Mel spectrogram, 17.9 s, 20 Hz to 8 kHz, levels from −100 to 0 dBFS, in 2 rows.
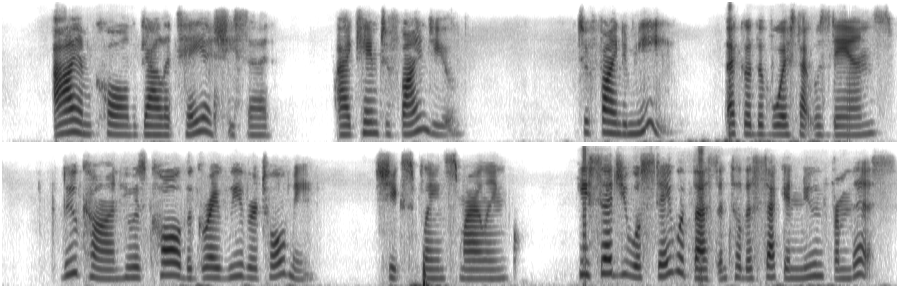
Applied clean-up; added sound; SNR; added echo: neural mask model Resemble Enhance denoiser.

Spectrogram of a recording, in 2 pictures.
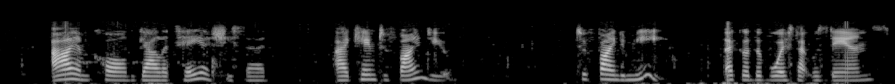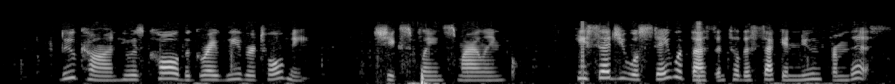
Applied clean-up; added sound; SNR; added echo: classical method spectral subtraction.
